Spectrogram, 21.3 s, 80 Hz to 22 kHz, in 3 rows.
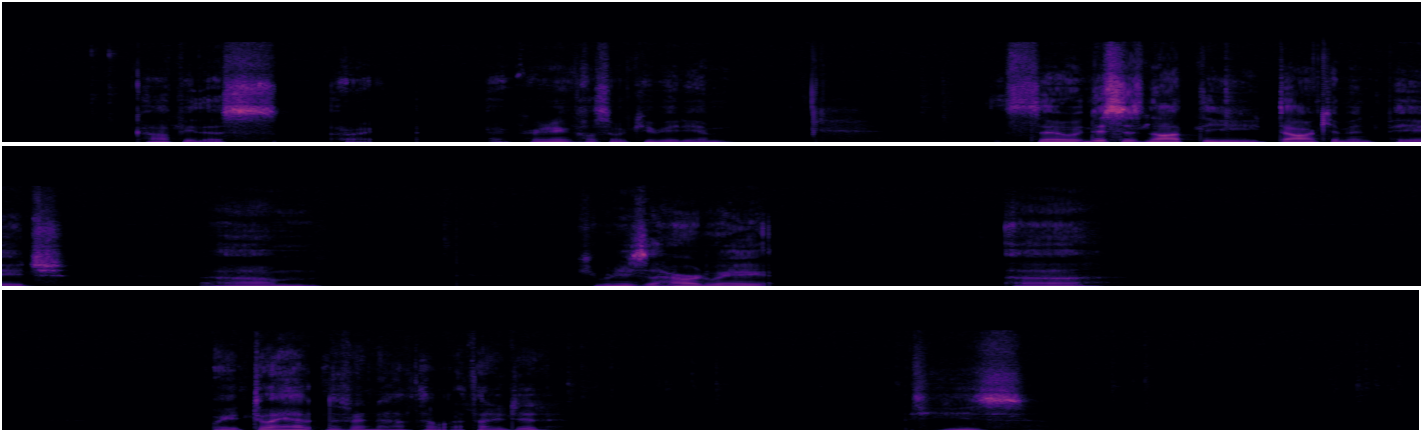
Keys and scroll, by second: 0.7 alt+Tab, 4.4-6.4 typing, 5.2 ctrl+[, 6.4 ctrl+[, 6.4 ctrl+j, 9.1 ctrl+[, 9.3-10.5 typing, 11.9 k, 12.0 k, 13.1 j, 13.8 j, 15.0-21.2 typing.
